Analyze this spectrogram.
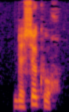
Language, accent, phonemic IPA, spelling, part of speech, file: French, France, /də s(ə).kuʁ/, de secours, adjective, LL-Q150 (fra)-de secours.wav
- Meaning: backup, emergency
